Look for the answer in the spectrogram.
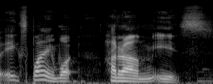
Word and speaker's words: haram: They've been saying it very bogan. – What are some of the pronunciations you get? – We got harem. That was the funniest one. – Like a harem, a multi-wived. – Yeah. Changes the whole meaning of the term.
